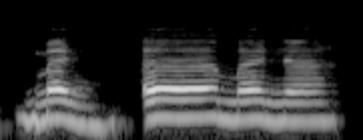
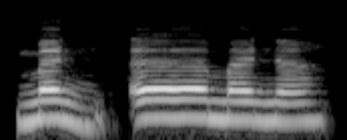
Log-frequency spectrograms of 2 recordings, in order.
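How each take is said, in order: Both takes have the same delivery.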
